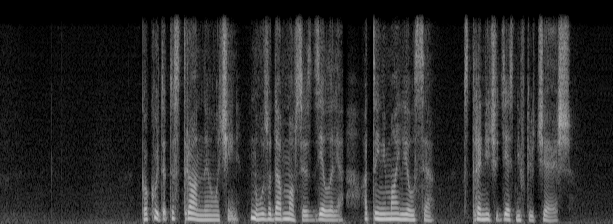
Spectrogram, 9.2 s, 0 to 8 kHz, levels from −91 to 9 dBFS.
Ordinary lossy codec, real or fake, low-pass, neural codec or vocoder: none; fake; 7.2 kHz; codec, 16 kHz, 0.5 kbps, X-Codec, HuBERT features, trained on LibriSpeech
